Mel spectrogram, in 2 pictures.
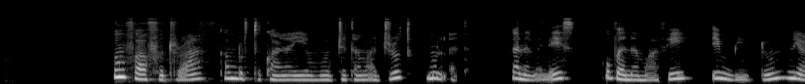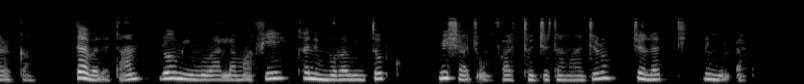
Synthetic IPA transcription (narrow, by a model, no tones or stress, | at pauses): t͡ʃʼʊɱfaːfʊd̪ɾaːkɐmbʊɾt̪ʊkaːnajɐmːhɔd͡ʒːɛt̪ɐma̰ːd͡ʒɪɾʊt̪mʊlʔɐt̪ɐ̥ | kɐnɐmɐ̰leːs | kʼʊbɐnɐmaːfɪᶑ̪̥ɪmbḭːbd̪uːnːɪɐɾkɐmɐ | d̪̥ɐβɐlɐ̰t̪ʰaːnlo̞ːmiːmʊɾaːlɐmaːfikɐnɪmːʊɾɐmɪnt̪ɔkːɔ̥ | mɪʃaːt͡ʃʼʊmfaːɪt̪ːɪhɔd͡ʒːɛt̪ɐmaːd͡ʒɪɾʊd͡ʒɐlɐt̪ːɪ̥nɪmʊlʔɐt̪ɐ̥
